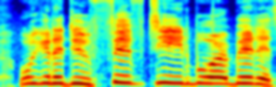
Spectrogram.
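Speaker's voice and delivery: put-on high yell. Retelling what a man yelled as the water shut off: imitating someone yelling. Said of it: "he yelled".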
